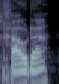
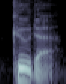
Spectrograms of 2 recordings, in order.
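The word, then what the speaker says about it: Gouda: great cheeses uh the most popular one of course is howda AKA of course Cuda Siri yeah don't try to pronounce if you're not Dutch it's not a great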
